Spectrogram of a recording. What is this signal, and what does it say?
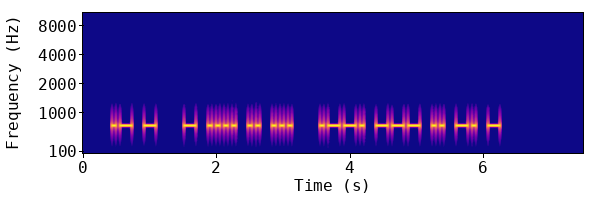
Morse code, heard as a keyed tone, about 20 wpm, 700 Hz. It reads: AT THIS POINT
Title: Speed-Racing - Sets of 3 Words 17wpm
